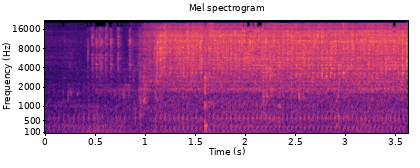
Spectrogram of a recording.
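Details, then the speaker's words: Caravan/camper fresh water pump kicks in with a fast, rattly tick about four a second after pump replacement and adjustment, likely from air still trapped in the line or a leak. "Now, if you can hear how it's ticking, that means there's either a leak or just a bit of air in the line most likely still."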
